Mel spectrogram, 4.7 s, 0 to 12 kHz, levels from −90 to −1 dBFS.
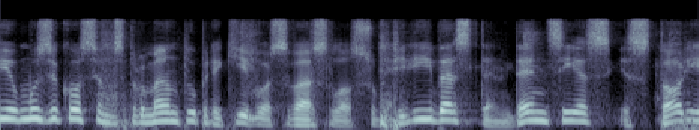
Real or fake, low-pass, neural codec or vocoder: fake; 7.2 kHz; codec, 16 kHz, 0.8 kbps, ZipCodec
